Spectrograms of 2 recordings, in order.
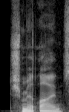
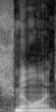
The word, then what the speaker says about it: Schmidtlein: Schmidtlein. – Simple. – Simple. – But then I go, is it Schmidtlein? But I'm like, well, who the fuck says lean? So it's Schmidtlein.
